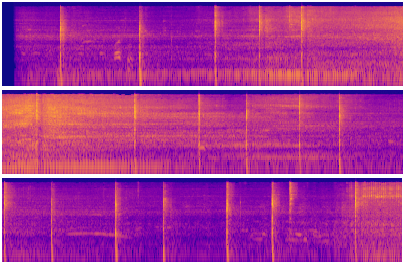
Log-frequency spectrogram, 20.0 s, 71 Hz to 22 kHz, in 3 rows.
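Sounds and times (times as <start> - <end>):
vehicle engine passing: 0.2 - 20.0
hammer blows on metal anvil: 9.9 - 14.4.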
